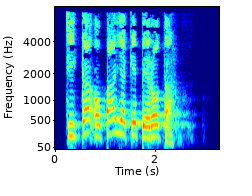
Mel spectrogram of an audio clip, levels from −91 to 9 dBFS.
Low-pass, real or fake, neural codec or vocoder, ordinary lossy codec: 7.2 kHz; fake; codec, 16 kHz in and 24 kHz out, 1 kbps, XY-Tokenizer; MP3, 32 kbps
